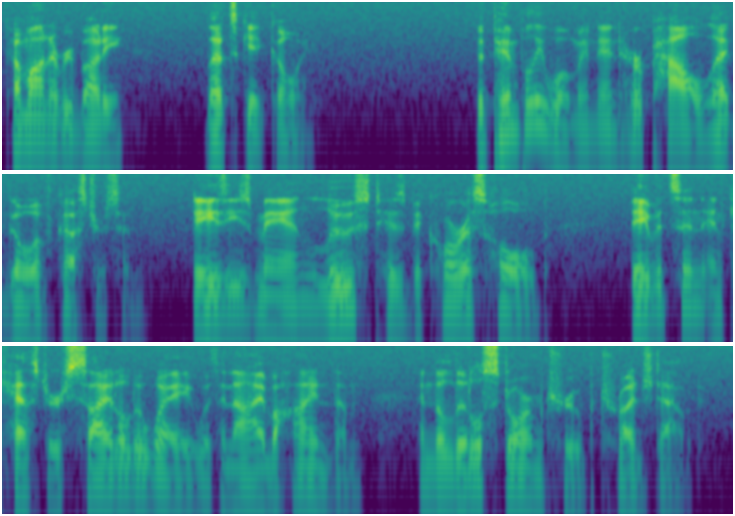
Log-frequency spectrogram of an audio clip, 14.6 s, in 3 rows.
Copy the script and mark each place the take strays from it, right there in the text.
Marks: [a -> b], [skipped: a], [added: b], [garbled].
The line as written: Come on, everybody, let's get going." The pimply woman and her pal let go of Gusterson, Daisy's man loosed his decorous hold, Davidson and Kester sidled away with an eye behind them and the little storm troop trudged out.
Come on, everybody, let's get going." The pimply woman and her pal let go of Gusterson, Daisy's man loosed his decorous hold, Davidson and Kester sidled away with an eye behind them and the little storm troop trudged out.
